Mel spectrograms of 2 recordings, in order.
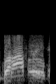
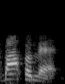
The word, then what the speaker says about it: Baphomet: Yeah, I know I can't pronounce his name. – Baphomet. – Yeah, Baphomet, yes.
